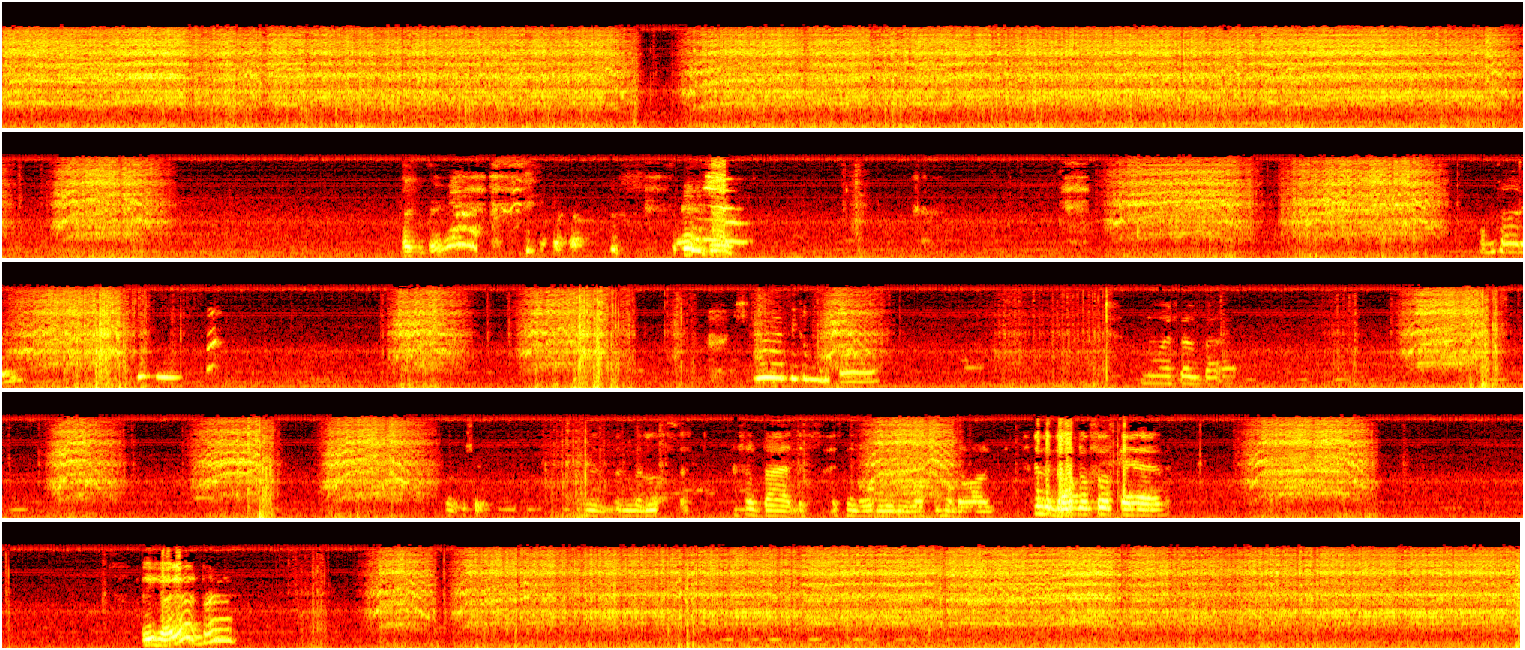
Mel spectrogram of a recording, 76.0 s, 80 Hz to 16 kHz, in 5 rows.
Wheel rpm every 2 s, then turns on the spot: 220, 220, 220, 130, 220, 230, 220, 140, 60, 0, 0, 0, 0, 120, 100, 100, 0, 70, 50, 20, 10, 0, 80, 60, 90, 20, 10, 70, 10, 100, 0, 0, 90, 230, 230, 220, 230, 220.
40-42 46-48 50-52 54-56 58-60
